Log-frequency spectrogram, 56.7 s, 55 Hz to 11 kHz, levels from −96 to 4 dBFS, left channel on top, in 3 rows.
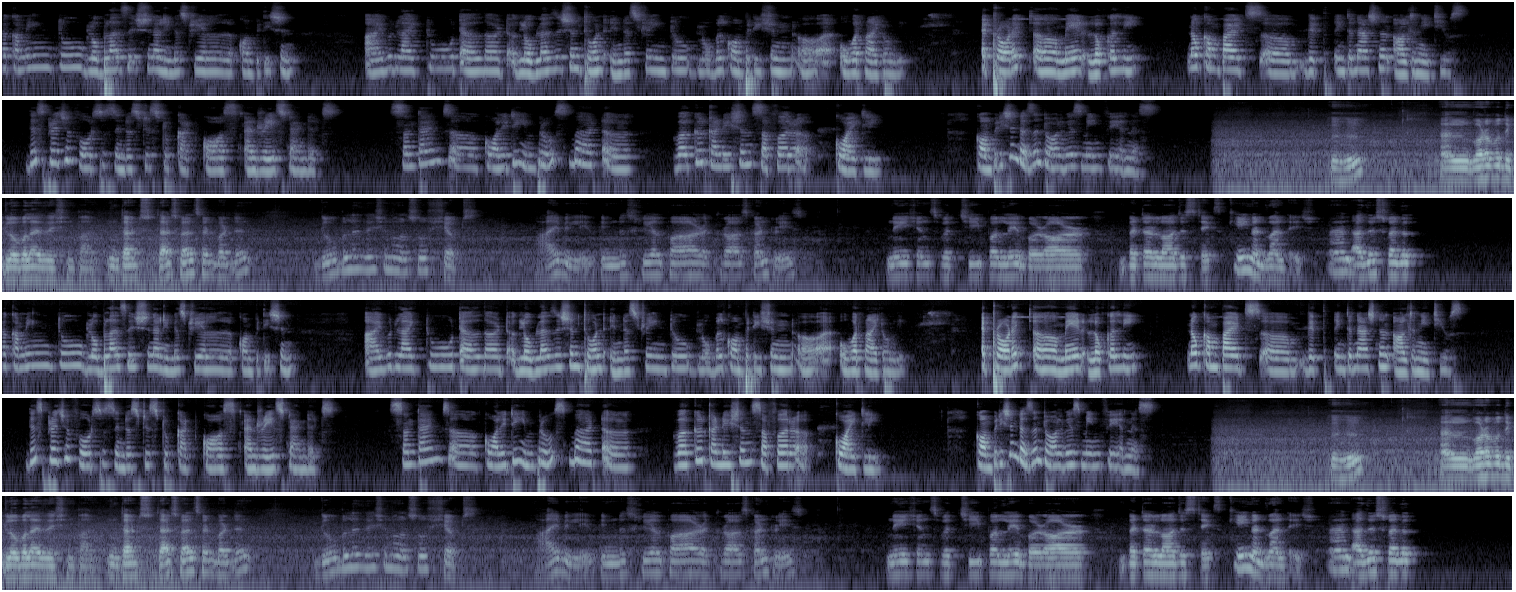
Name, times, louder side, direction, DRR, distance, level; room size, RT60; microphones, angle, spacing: voice 1, 0.0-3.7 4.5-11.3 11.6-11.7 12.2-14.2 14.8-18.2 19.2-23.0 23.8-26.8 27.3-29.0 29.3-29.9 31.1-33.3, right 4 dB, 65° right, 0.9 m, -36 dB
voice 2, 34.0-47.8 48.9-51.3 51.8-52.9 53.2-55.4, right 1 dB, 10° right, 0.7 m, -37 dB
8.3 x 6.7 x 2.2 m
head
